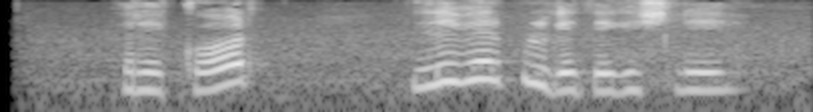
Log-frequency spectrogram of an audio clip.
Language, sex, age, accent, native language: Uzbek, female, 18-24, Andijon, Uzbek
